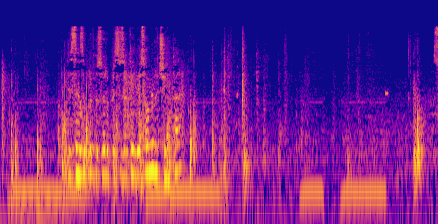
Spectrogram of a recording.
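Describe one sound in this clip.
A mobile phone buzzes in short bursts.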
